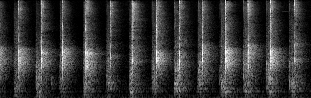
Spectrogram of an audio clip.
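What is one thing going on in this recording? A woman claps her hands to the beat.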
